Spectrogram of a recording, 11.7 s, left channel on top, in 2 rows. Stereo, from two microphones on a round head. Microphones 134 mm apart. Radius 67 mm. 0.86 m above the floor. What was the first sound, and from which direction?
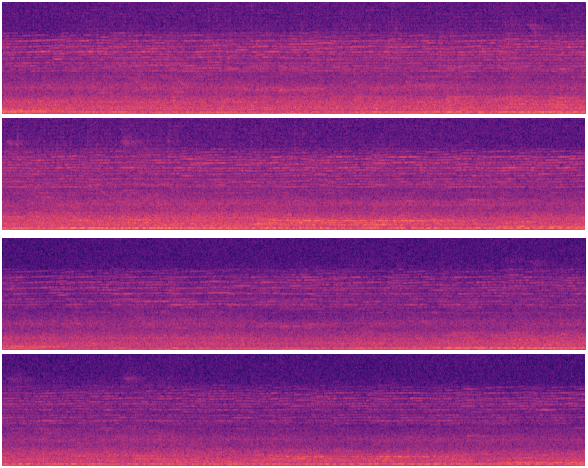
An insect, 35° left (ahead or behind).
